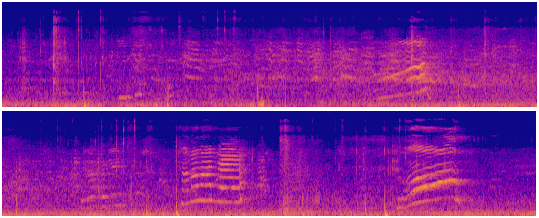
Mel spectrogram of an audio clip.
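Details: Hungry stray cats living on the street gather and ask for food, giving drawn-out arching meows with rich harmonics, several in quick succession near the end, over low street rumble and occasional human voices.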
